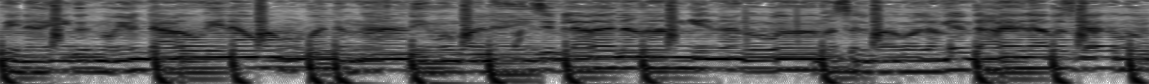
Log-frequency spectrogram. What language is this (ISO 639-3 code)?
ara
